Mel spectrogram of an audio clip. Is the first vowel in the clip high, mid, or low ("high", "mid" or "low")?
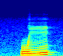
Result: high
